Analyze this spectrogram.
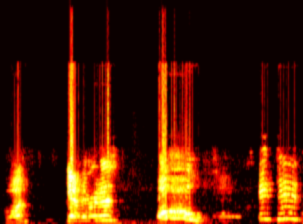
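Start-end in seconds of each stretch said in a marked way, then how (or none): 2.0-3.8 high, loud burst of amazement; real thrilled yelp; excited outburst. Real, not acted. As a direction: exclaim as it works. Car hits the boulder.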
